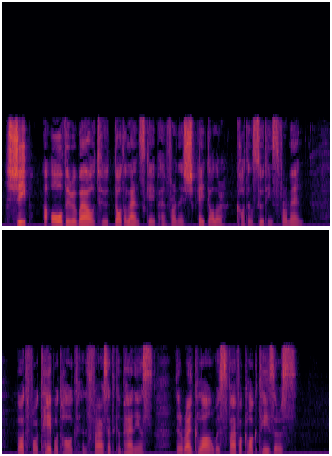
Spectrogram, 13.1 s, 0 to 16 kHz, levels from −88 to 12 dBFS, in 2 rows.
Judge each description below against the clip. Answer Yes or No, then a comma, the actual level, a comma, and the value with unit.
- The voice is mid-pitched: No, low, 100 Hz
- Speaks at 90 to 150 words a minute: Yes, average, 140 wpm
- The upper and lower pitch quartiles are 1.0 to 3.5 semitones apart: Yes, average, 2.7 semitones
